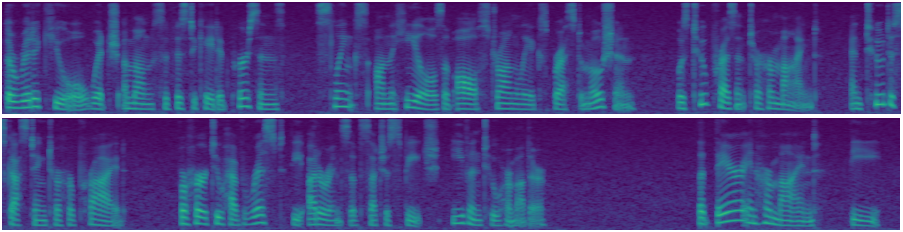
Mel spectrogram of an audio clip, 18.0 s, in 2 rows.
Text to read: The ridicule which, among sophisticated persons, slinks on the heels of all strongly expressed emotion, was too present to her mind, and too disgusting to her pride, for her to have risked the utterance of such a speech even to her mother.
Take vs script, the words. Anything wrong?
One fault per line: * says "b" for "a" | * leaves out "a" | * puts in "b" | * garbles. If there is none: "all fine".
* puts in "But there in her mind the"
